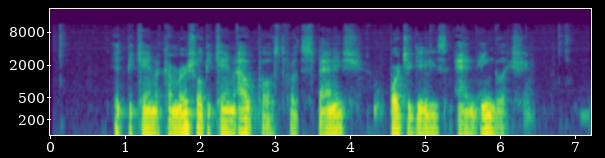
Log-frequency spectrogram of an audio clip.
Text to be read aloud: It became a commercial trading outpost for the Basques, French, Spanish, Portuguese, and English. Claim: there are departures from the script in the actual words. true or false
true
